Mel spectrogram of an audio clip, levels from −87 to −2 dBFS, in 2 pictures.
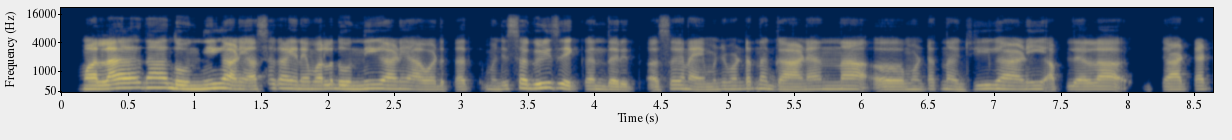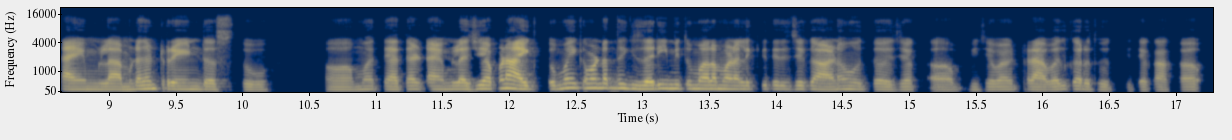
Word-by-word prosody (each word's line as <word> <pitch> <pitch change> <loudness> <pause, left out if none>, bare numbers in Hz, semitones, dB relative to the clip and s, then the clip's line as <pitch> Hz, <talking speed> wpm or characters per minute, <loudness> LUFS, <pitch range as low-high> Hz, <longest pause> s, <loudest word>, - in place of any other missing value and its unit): मला 170 +3 +9 0.2
ना 230 0 +4
2न्ही 175 +2 +3
गाणी, 170 -6 +6
असं 155 +6 -1
काही 195 -2 +3
नाही, 170 0 0
मला 175 +2 +1
2न्ही 175 +1 0
गाणी 175 -2 +2
आवडतात, 145 -1 -3
म्हणजे 155 +1 -8
सगळीच 200 +5 +1
एकंदरीत. 155 -6 -1
असं 180 +7 -3
नाही. 140 -3 0
म्हणजे 145 +3 -8
म्हणतात 165 +2 -5
ना, 185 - -4
गाण्यांना 155 +3 0
अ, 140 0 -1
म्हणतात 150 +2 -9
ना, 160 -2 -4
जी 160 +6 -7
गाणी 165 -2 0
आपल्याला 150 0 -1 0.3
त्या-त्या 145 +1 -1
टाईमला, 145 -1 +2
म्हणतात 160 +5 -1
ना - - -1
ट्रेंड 150 -2 0
असतो. 140 -2 -6 0.5
अ, - - -11 0.2
मग 150 +2 -7
त्या-त्या 150 +1 0
टाईमला 155 0 +2
जी 165 +4 -2
आपण 175 +4 +2
ऐकतो. 165 -4 +6
मग 215 +5 -2
म्हणतात 215 0 +1
ना, 205 - -2
की - - -4
जरी 170 +3 +2
मी 190 0 -2
तुम्हाला 175 -1 +1
म्हणाले 165 -1 0
की 160 +2 -14
ते 165 -1 -6
जे 165 - -4
गाणं 145 -2 +1
होतं 145 -3 -6
ज - - -8 0.2
अ, 130 0 -6 0.2
जेव्हा 140 +1 -5
ट्रॅव्हल 140 0 -1
करत 150 -2 -3
होते, 130 -2 -14
ते - - -5
काका 130 +1 -6
155 Hz, 210 wpm, -24 LUFS, 145-170 Hz, 0.5 s, मला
